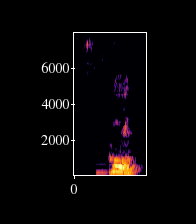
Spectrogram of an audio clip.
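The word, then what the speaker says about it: second: Это слово «сгон». Буква «с» здесь произносится как «г». Это не правило, это исключение.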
